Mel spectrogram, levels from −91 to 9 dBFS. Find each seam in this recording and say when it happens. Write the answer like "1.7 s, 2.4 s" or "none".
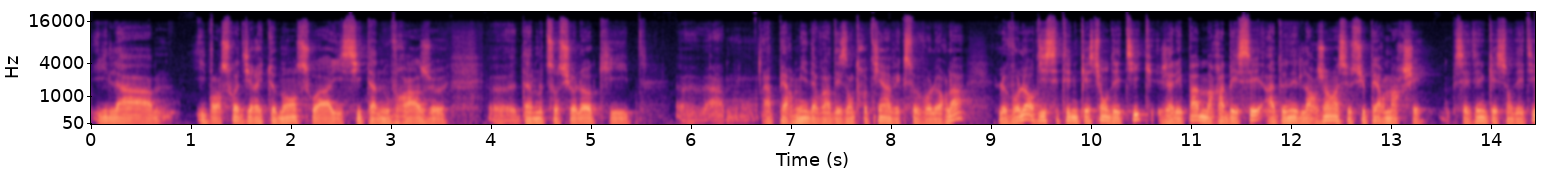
1.2 s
